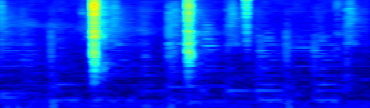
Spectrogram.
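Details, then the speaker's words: School bus after wiring was pulled out during gutting: it won't start, and the relay box clicks sharply about twice a second with no cranking. The owners suspect a needed wire was unplugged; cause unconfirmed. "yeah something's going on under there i hear a relay box clicking do you hear it yeah"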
